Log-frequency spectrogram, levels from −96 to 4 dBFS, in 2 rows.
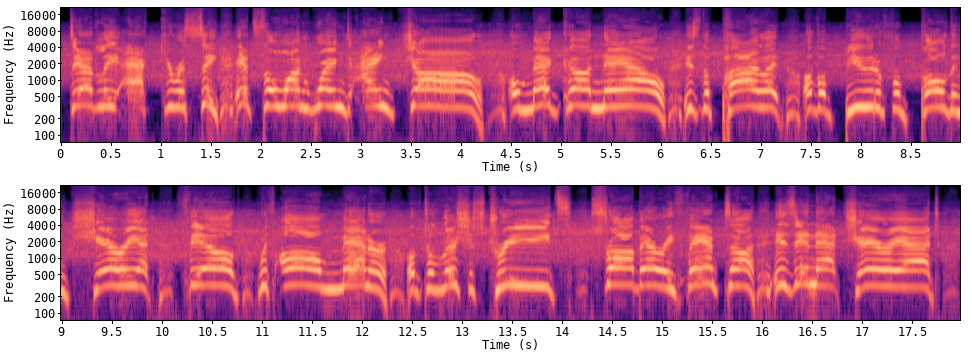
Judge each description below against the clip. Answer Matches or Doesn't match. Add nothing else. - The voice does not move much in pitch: Matches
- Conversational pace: Doesn't match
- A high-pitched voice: Matches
